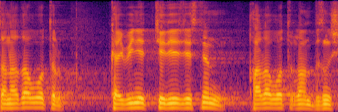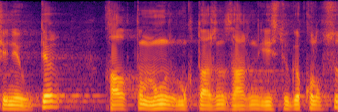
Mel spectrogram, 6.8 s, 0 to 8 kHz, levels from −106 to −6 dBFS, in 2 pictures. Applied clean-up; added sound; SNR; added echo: none; none; none; none.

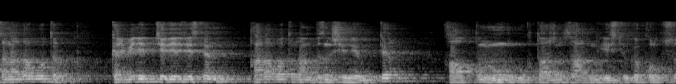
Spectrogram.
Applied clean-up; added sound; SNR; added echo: none; none; none; reverberation time 1.0 s.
